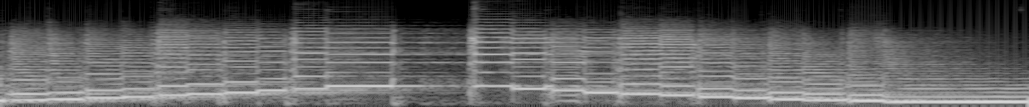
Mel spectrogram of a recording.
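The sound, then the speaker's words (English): A distorted electric guitar plays a smooth legato scale run as a hammer-on and pull-off exercise. The notes step up and then descend, each picked first and then pulled off, flowing into the next with no speech, and end on a sustained low note. “And then you can just play a descending scale where you pick first and then you pull off.”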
